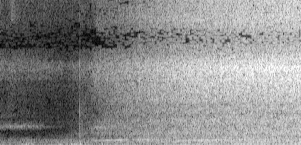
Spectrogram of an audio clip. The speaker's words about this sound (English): I've been wanting me a box fan, so I got this box fan today. And I've got it pointed right over there toward my recliner, so it'll blow on me. Yep. Do you like it? No, we don't need a box fan. Listen at it. Listen at it purr.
